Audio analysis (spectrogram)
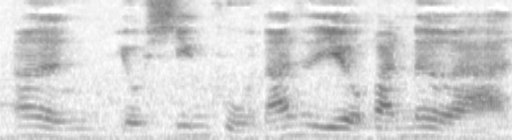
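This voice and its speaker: A woman speaks with a fairly low pitch and ordinary pitch variation. The room echo is audible. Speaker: parent of student. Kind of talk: interview.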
